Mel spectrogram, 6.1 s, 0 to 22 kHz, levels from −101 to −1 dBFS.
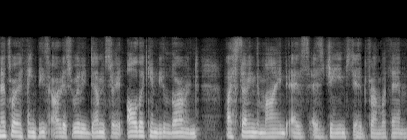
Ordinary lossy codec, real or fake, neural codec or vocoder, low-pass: AAC, 48 kbps; fake; codec, 24 kHz, 1 kbps, SNAC; 7.2 kHz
